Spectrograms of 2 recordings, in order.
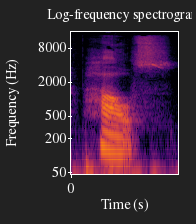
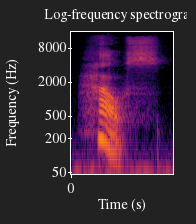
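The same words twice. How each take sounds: First: The vowel differs from the one in cow. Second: The vowel matches the one in cow. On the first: The speaker calls it wrong. "I am not saying house" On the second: The speaker calls it right. "I'm saying house"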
